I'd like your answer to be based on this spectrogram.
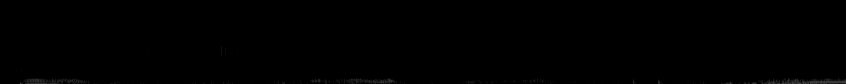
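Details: Dog named Dorothy snoring while asleep on the sofa: low, rumbling snores in slow repeated breaths with a few faint clicks between them, possibly dreaming.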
